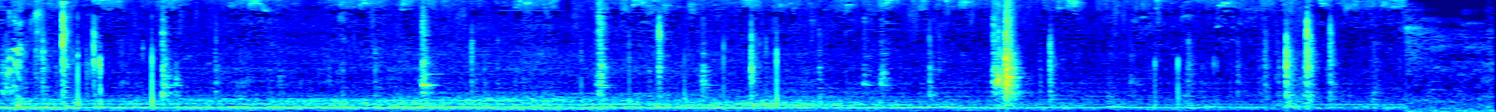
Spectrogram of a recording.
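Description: Fired clay bricks being taken from a wheelbarrow and set down on a concrete floor and on one another: a string of irregular knocks and scrapes, the loudest about ten seconds in. A steady low hum runs underneath and stops near the end.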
